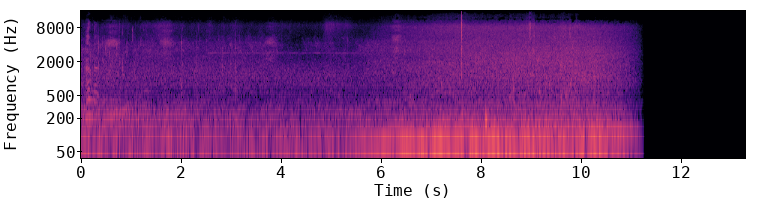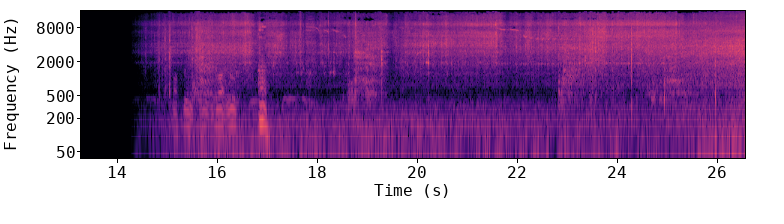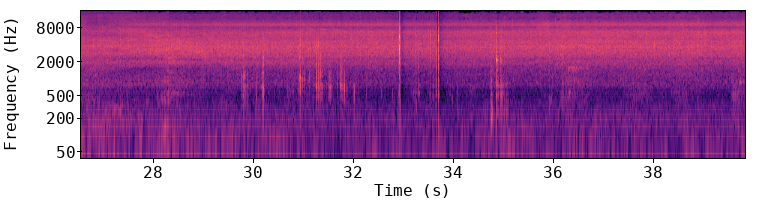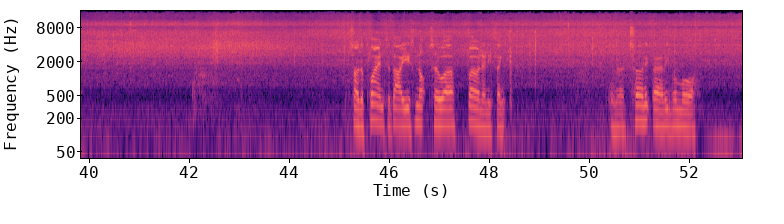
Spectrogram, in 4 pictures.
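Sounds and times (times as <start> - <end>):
bacon and mushrooms sizzling: 14.4 - 53.0.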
